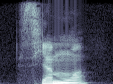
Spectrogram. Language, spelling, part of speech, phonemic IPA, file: French, siamois, adjective / noun, /sja.mwa/, Fr-siamois.ogg
- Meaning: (adjective) 1. Siamese (from Siam) 2. Siamese, conjoined (attached to another human); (noun) 1. Siamese twin 2. Siamese cat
